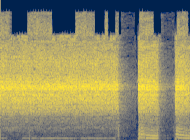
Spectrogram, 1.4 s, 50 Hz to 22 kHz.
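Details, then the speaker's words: VW 01P four-speed automatic transmission on/off solenoid, bench tested with air on the valve body: hiss starts and stops cleanly with each switching, quiet gaps when off, solenoid sealing for now but intermittently leaks when energized. "there we go and that's working okay again off on and you can see there's no leak there"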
